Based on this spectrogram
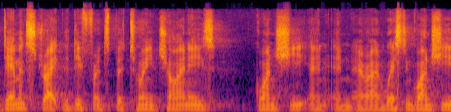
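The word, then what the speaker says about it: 关系: So just if you could repeat after me together, guanxi.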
